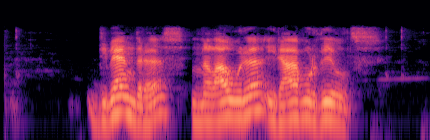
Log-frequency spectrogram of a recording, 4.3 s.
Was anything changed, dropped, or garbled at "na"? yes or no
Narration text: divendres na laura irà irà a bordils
no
